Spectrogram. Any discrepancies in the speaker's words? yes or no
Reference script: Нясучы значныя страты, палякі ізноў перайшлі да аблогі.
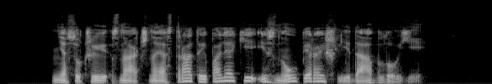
no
